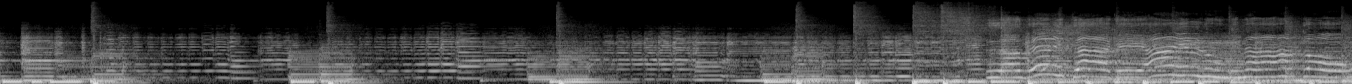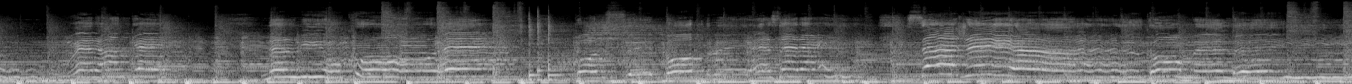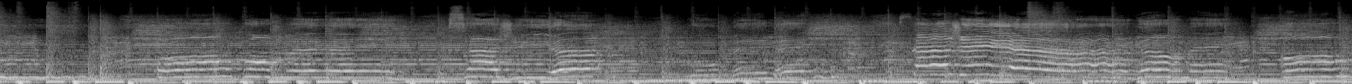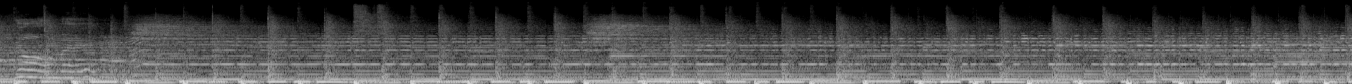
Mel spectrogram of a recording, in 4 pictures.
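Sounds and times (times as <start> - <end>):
steady bass line: 0.0 - 1.9, 2.7 - 4.1, 5.3 - 6.5, 7.6 - 54.0
live rock band playing: 0.0 - 4.7, 5.3 - 54.0
sliding lead melody: 0.0 - 54.0
drum beat: 8.0 - 54.0.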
